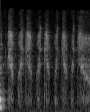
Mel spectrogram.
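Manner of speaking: soft, whispered tchouk sound effect.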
